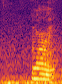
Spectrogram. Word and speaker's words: light: 소리 안 나는 GH. Like, 흐트 아니고 Light.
